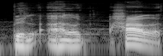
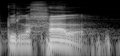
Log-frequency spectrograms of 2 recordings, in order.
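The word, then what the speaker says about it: بالحال: Kadang-kadang kalau teman-teman tidak tahu tentang bahasa Arab, itu bahasanya metode dakwah bil al lisan, bil al qalam, bil al hal gitu. Jadi ini bacanya bil lisan, bil qalam, dan bil hal. Ya, jangan sampai keliru.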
